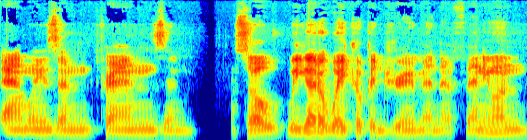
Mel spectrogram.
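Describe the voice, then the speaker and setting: Flat and monotone, a man talks at a fairly quick pace in a very deep, low pitch. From Alberta, Canada (Samson Cree Nation). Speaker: former hockey goalie and motivational speaker. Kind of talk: interview.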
